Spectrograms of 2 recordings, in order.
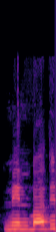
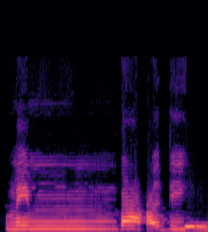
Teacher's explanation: যদি নুন সাকিন বা তানবিনের পরে বা আসে, তখন উক্ত নুন সাকিন বা তানবিনকে মিম দিয়ে গুণনা করে পড়তে হবে। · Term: ইকলাব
